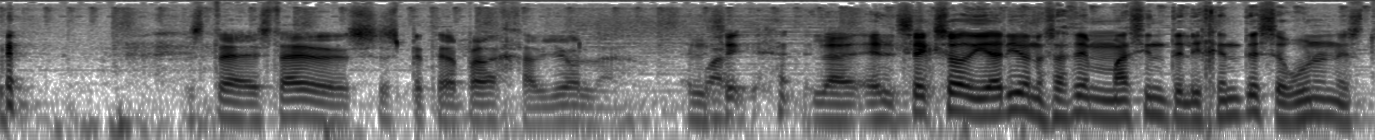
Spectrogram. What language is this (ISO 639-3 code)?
spa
